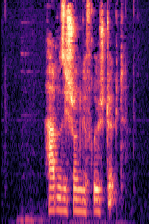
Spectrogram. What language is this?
German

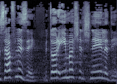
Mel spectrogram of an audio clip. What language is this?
Hebrew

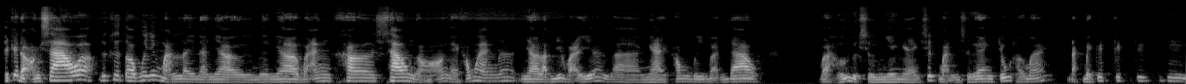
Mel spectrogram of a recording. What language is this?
Vietnamese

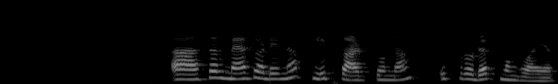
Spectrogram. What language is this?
Punjabi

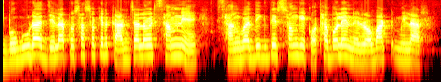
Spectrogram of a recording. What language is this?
Bangla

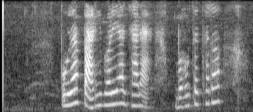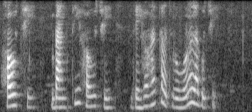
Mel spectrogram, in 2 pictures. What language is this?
Odia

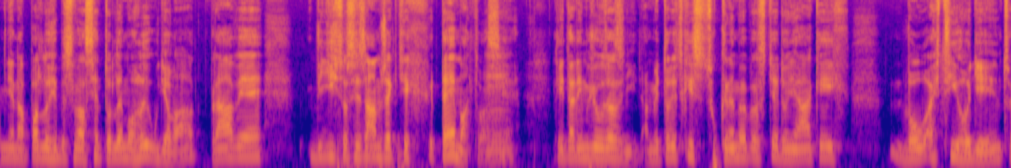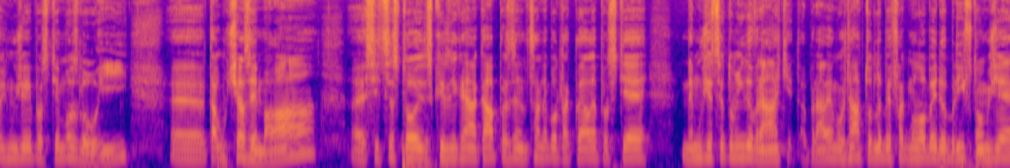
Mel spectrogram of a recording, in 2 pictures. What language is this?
Czech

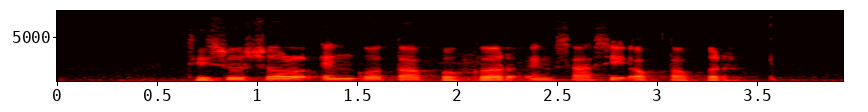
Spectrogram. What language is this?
Javanese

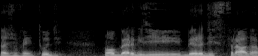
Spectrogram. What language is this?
Portuguese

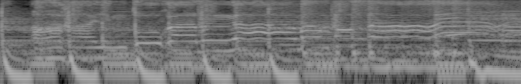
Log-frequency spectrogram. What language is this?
Kazakh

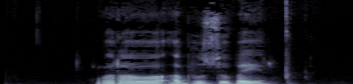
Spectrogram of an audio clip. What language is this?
Arabic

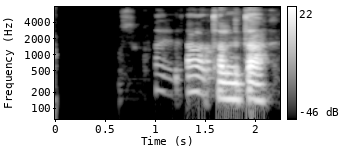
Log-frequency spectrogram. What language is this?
Icelandic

